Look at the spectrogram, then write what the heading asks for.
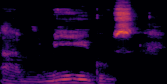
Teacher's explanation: The stress is on the second syllable. It has 3 syllables, amigos. The stress is on the second one, amigos.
